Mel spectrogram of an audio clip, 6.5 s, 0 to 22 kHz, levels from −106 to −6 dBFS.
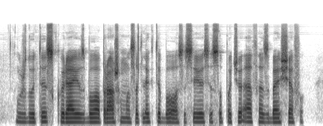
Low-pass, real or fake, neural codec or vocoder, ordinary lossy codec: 9.9 kHz; real; none; Opus, 64 kbps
